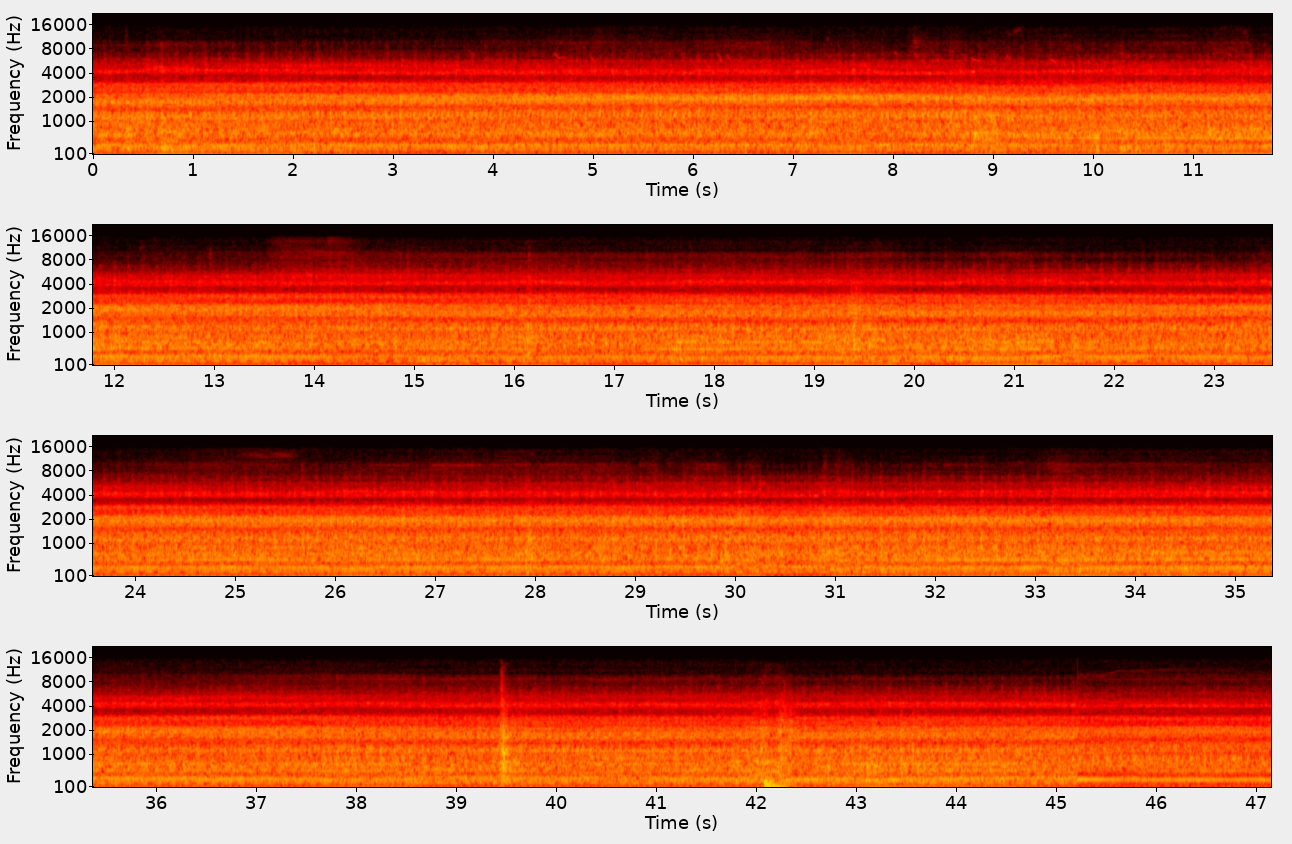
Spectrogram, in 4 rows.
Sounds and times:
Vehicle: 0.0s - 47.1s.

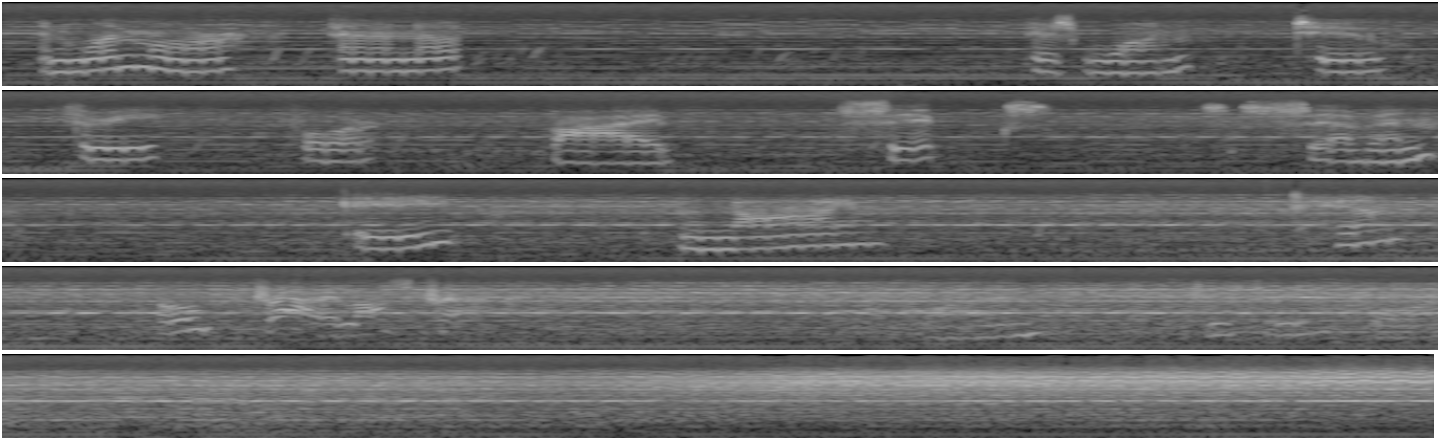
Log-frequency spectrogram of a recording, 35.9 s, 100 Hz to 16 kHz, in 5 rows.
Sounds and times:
Music: 0.0s - 35.8s
Speech: 0.2s - 2.3s, 5.2s - 7.0s, 8.7s - 9.1s, 10.0s - 10.6s, 13.2s - 14.4s, 16.1s - 16.8s, 17.8s - 18.8s, 20.8s - 21.4s, 22.3s - 24.1s, 26.2s - 26.8s, 27.5s - 28.8s.

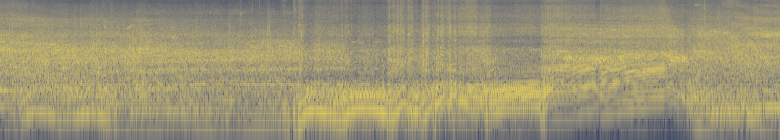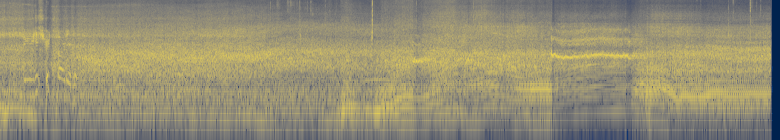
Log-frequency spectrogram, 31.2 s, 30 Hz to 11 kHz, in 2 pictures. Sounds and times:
Car: 0.0s - 31.0s.

